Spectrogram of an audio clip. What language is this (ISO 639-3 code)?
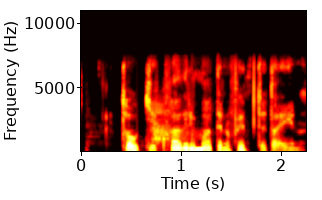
isl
